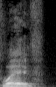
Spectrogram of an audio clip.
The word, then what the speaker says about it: WAV: know it's strange because some acronyms you actually pronounce but others you don't for example take avi you don't pronounce it av but wav a wave file you pronounce wave that's actually very true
